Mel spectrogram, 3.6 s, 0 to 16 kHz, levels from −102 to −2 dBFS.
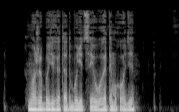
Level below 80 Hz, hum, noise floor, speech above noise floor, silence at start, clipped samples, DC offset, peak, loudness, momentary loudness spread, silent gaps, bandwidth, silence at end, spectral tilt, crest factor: -36 dBFS; none; -69 dBFS; 44 dB; 0.55 s; under 0.1%; under 0.1%; -10 dBFS; -26 LUFS; 6 LU; none; 11 kHz; 0.9 s; -8 dB/octave; 16 dB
